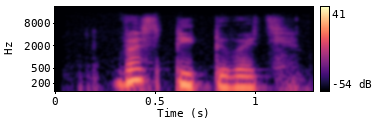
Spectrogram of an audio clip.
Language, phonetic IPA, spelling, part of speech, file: Russian, [vɐˈspʲitɨvətʲ], воспитывать, verb, Ru-воспитывать.ogg
- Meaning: 1. to bring up, to rear, to educate 2. to educate, to train (someone to be someone) 3. to foster, to cultivate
